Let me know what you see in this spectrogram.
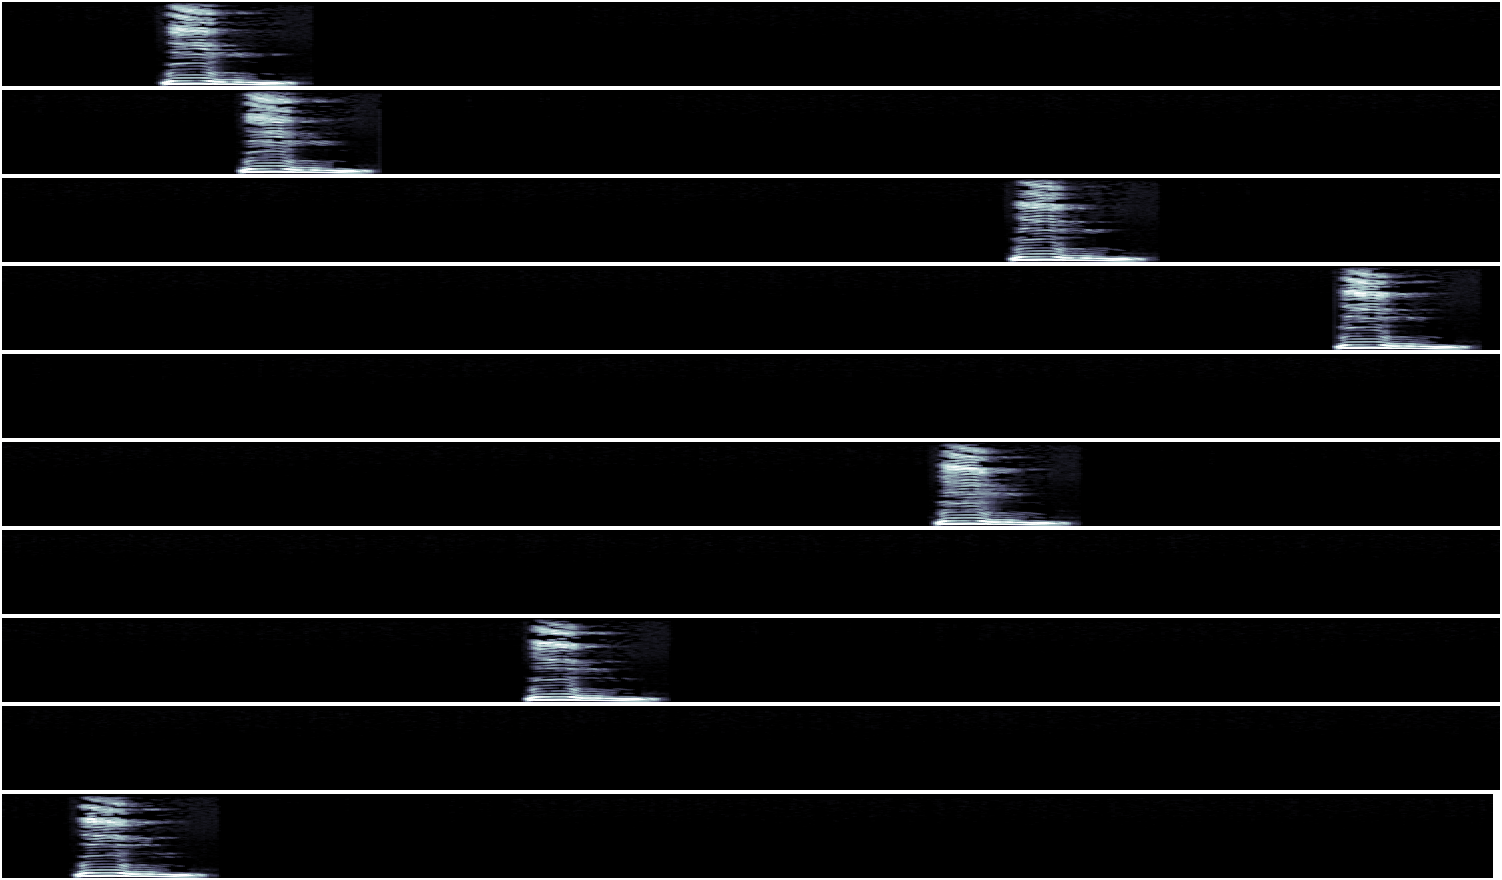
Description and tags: Eurasian eagle-owl (Bubo bubo) - Bird - Animal - Forest - Uhu - Eulen - Greifvögel - Vögel - Wald
V, Animal, eagle-owl, Forest, gel, Bird, Uhu, Greifv, Eulen, owl, Park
